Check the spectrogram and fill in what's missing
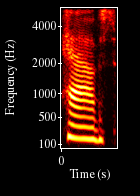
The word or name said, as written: halves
